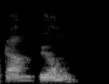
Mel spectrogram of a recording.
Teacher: tiene una sílaba que es la final, peón, ¿no es cierto?, que es la final, que tiene la mayor fuerza de voz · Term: sílaba tónica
